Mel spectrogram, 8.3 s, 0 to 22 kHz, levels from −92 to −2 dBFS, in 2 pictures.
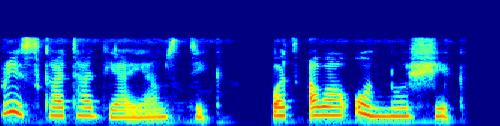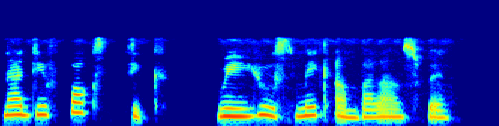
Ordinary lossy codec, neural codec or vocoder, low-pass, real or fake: none; none; 7.2 kHz; real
